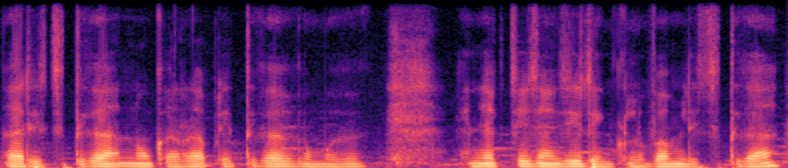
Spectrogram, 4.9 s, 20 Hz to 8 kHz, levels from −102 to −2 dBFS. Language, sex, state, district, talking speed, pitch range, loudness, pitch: Wancho, male, Arunachal Pradesh, Longding, 205 wpm, 115-125 Hz, -17 LUFS, 120 Hz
